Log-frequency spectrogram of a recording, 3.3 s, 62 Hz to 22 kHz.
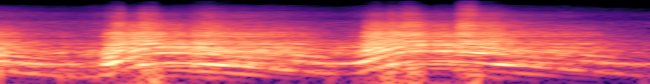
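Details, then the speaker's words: Lamborghini V10 after the spark plugs were redone, which had caused a misfire and spitting: two throttle blips rise crisply and fall evenly with no misfire, full V10 power restored. "That's a V10. That's better, Sam. We have a V10 power."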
